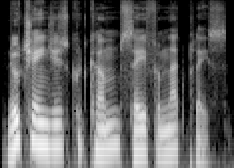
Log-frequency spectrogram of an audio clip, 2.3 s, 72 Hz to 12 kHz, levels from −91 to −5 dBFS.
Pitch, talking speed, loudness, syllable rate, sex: 125 Hz, 205 wpm, -19 LUFS, 4.6 syllables/s, male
